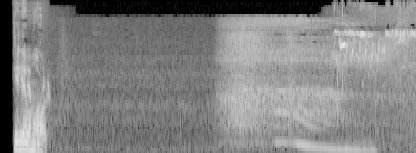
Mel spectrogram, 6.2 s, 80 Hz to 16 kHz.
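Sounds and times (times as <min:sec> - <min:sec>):
speech: 0:00.2 - 0:00.8
bird chirping and warbling: 0:03.5 - 0:06.2.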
